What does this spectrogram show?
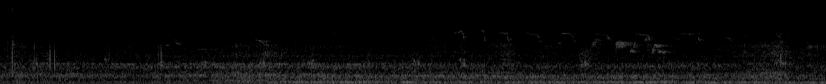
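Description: Small birds chirping: a run of short, high calls, busiest in the middle of the stretch, over a faint low outdoor rumble.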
